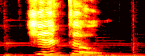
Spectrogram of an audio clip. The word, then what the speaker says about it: gentle: Here, the G is followed by an E. The G here is a soft G. This word is gentle.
